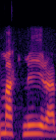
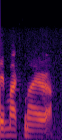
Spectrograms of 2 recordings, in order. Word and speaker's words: Mackmyra: It's like that's the logic of reading it out in English. So I just say Mackmyra because that's how we pronounce it. But it's completely fine if you say Mackmyra.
